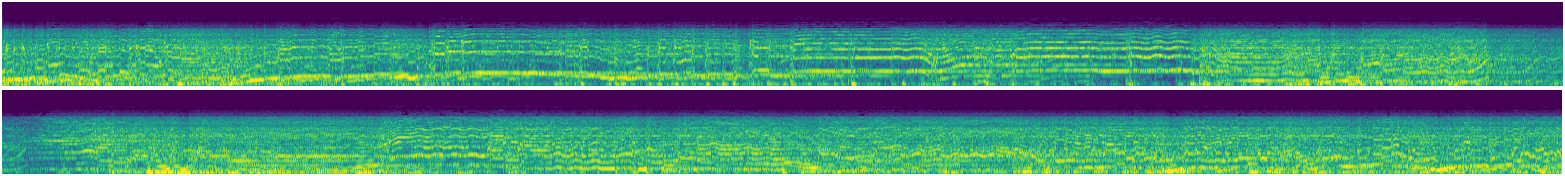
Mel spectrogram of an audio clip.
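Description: Electric guitar lead played through a Fractal Audio Axe-Fx III: a high-gain Mark IV "USA Lead Mid Gain" amp model with input boost and fat switch on, fed by a vowel flanger at full mix plus stacked multi-tap and plex delays and gated reverb, giving a sweeping, heavily effected solo tone that is way, way over the top. The playing thins out briefly about fifteen seconds in, then picks up again.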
